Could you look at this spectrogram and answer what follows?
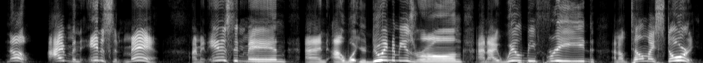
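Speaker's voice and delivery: high, loud hammed-up grand protest; mock innocent prisoner. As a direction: play the wronged hero with mock dignity. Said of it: "Nelson Mandela in my own house".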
